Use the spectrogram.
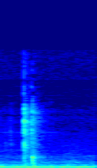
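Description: A single keypress on a computer keyboard, a short close tap followed by a faint second click, in a quiet room.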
